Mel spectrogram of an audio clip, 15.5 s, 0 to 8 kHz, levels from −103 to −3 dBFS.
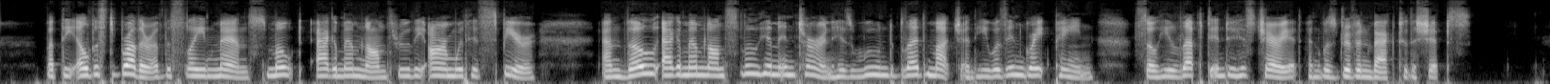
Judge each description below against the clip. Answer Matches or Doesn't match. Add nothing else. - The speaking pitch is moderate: Doesn't match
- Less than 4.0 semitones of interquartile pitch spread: Matches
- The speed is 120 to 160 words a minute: Doesn't match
